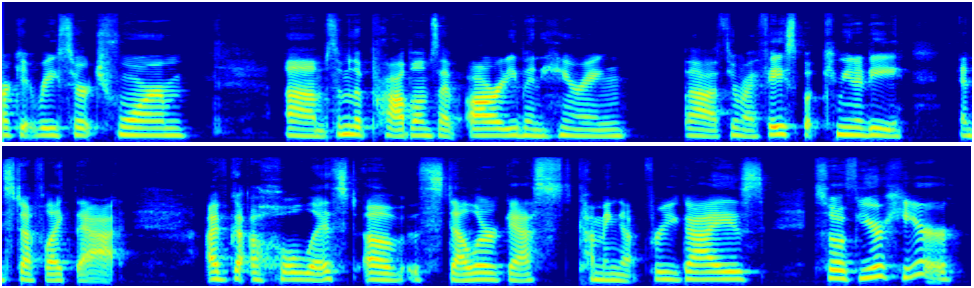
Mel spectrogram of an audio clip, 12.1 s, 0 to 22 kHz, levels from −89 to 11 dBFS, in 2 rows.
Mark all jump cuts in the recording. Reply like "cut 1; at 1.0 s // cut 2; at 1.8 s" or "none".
cut 1; at 11.0 s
